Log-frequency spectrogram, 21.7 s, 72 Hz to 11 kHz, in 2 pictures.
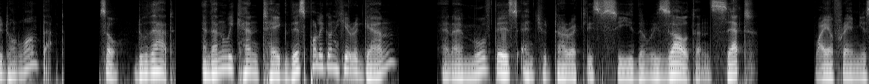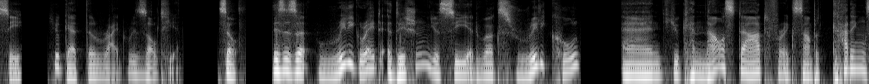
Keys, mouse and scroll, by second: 2.2-3.2 scroll up 1, 3.2 click, 3.7-5.1 middle drag, 5.1 click, 9.0 z, 10.2-13.3 middle drag, 13.8 z, 14.6-19.6 middle drag, 19.6 click, 20.0-21.7 middle drag.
